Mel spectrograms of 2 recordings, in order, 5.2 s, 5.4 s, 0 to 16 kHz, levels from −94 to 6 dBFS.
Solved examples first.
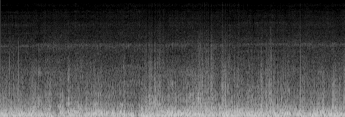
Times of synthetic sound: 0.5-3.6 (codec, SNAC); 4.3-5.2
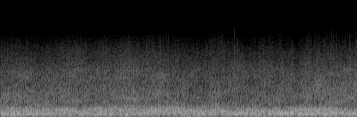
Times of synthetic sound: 1.0-2.8 (vocoder, BigVGAN v2); 3.2-4.8

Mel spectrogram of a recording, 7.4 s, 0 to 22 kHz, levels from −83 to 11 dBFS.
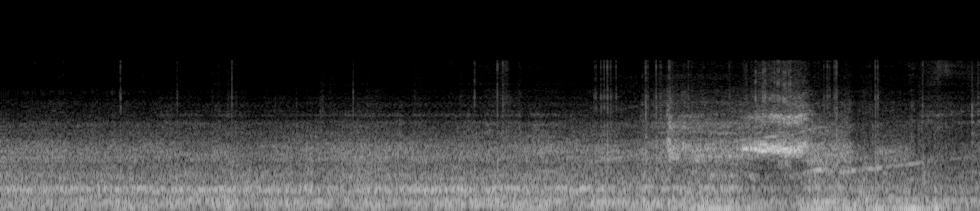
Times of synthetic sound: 1.2-4.4 (codec, DAC); 6.9-7.4

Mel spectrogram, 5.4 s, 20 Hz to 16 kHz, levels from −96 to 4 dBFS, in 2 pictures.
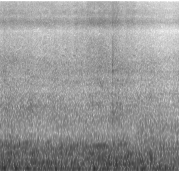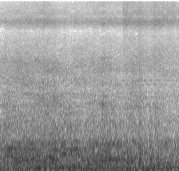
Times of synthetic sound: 0.0-5.4 (codec, SNAC)

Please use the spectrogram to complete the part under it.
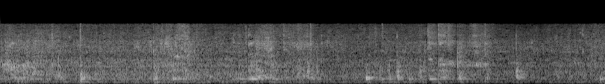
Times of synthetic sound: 2.5-5.6 (autoencoder, DAC-VAE)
